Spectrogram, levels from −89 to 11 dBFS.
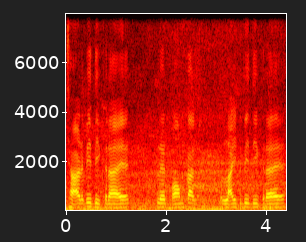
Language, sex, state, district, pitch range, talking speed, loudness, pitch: Hindi, male, Maharashtra, Mumbai Suburban, 145-155 Hz, 165 wpm, -18 LUFS, 150 Hz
